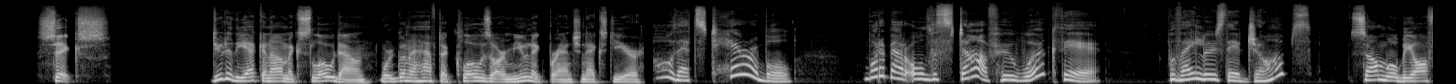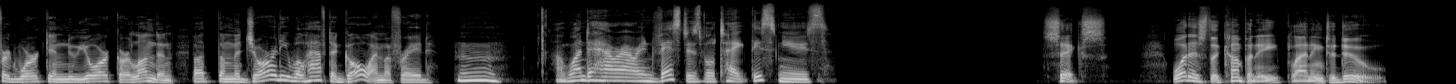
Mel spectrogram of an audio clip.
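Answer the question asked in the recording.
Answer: Close its Munich branch next year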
